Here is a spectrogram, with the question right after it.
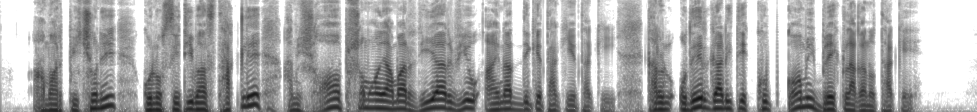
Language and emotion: Bengali, fearful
